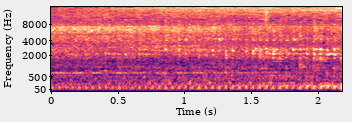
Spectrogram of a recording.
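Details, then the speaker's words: 1994 Chevy S10 Blazer 4x4 4.3 V6 with 190,000 miles; even low exhaust pulses at steady idle swelling slightly near the end, no misses or knocks; running healthy and driving good, with only steering play and ABS light issues noted. "everything else seems to be good she's running healthy sounding good driving good all the lights work"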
